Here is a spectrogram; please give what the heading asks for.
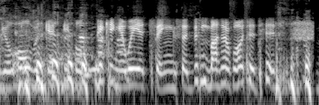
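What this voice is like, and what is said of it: Shetland accent. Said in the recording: “a real authentic Shetland voice ... my accent”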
